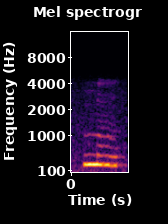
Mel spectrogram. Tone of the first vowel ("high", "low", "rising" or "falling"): low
